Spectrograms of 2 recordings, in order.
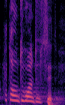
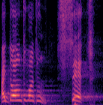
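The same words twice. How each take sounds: First: Loud, higher defiant refusal. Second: Much louder and higher, furious; furious refusal. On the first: Miep refusing Otto, loud defiant higher voice. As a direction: push back hard, higher and louder. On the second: Miep shouting her refusal back at Otto, furious and high. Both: Retold or imitated.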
